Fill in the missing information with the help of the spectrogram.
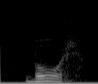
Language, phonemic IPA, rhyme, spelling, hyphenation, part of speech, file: Dutch, /boːr/, -oːr, boor, boor, noun / verb, Nl-boor.ogg
- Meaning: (noun) 1. drill 2. boron; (verb) inflection of boren: 1. first-person singular present indicative 2. second-person singular present indicative 3. imperative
